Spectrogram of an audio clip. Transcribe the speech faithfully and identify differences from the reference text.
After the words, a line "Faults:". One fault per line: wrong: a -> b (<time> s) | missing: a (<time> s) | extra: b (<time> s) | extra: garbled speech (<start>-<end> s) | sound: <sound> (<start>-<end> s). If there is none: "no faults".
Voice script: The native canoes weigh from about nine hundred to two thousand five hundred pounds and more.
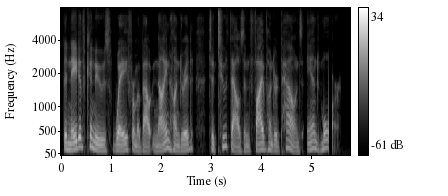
The native canoes weigh from about nine hundred to two thousand five hundred pounds and more.
Faults:
sound: dropout (5.3-5.4 s)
